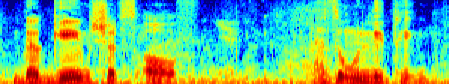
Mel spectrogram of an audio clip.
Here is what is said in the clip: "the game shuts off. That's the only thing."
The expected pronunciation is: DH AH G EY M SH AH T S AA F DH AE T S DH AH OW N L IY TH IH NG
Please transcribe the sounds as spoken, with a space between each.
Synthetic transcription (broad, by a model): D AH G EY M SH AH T S AA F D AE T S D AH OW N L IY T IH NG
